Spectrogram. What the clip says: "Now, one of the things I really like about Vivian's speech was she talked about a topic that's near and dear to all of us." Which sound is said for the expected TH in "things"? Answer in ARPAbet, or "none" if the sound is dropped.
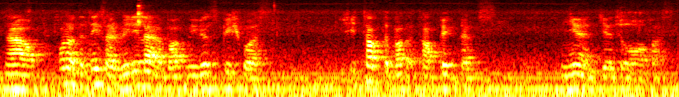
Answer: T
